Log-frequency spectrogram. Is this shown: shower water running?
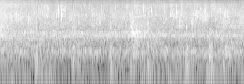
yes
